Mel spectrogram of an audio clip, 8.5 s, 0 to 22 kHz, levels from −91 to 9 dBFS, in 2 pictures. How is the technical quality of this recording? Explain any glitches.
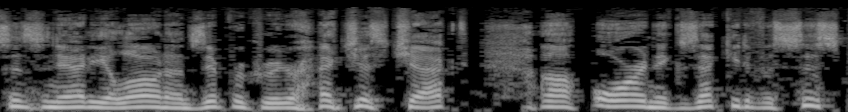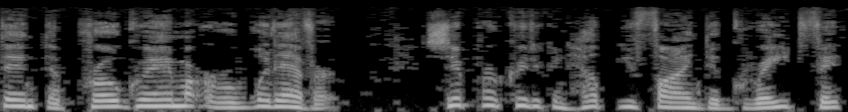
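The technical quality is poor because of one fault that runs the whole way through. Overdone noise removal affects the entire speech recording. The noise reduction was set far too strong. Frequency bands near its noise estimate get pushed down or cut entirely, taking quiet parts of the voice too. Between phrases the background drops and breaks up into twinkling specks.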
